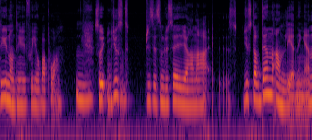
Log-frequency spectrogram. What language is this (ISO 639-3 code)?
swe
